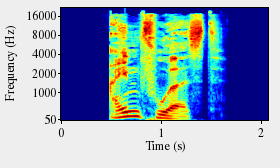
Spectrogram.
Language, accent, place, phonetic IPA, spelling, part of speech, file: German, Germany, Berlin, [ˈaɪ̯nˌfuːɐ̯st], einfuhrst, verb, De-einfuhrst.ogg
- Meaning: second-person singular dependent preterite of einfahren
